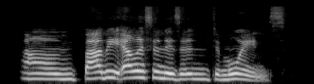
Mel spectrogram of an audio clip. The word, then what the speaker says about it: Des Moines: bobby ellison is in des moines des moines i always put the s on there and i don't think it belongs uh david that would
